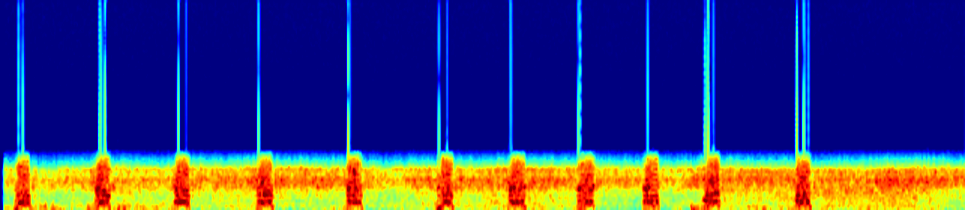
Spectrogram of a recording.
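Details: Tyras, a dog at the beach, barking in short sharp bursts about once a second, eleven barks in a fairly steady run, over a constant broadband rush of surf or wind.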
